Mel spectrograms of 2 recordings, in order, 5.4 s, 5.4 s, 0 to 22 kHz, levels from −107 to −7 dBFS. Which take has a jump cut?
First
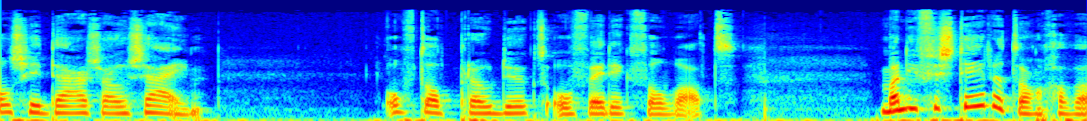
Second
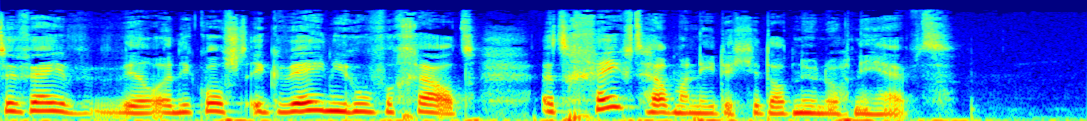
first; 1 cut; at 1.9 s

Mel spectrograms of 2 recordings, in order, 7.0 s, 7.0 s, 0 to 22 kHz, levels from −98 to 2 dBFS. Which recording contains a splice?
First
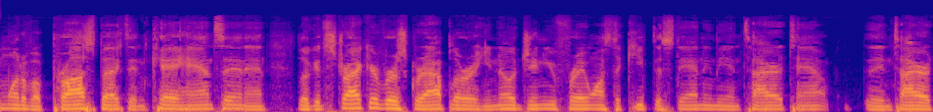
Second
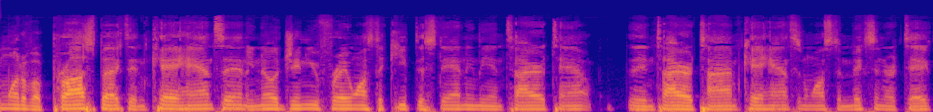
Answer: second; 1 cut; at 1.8 s

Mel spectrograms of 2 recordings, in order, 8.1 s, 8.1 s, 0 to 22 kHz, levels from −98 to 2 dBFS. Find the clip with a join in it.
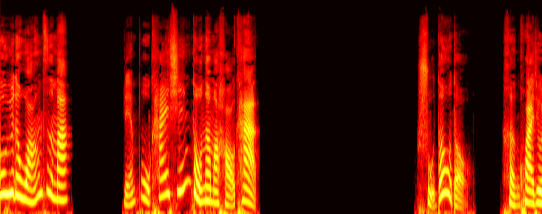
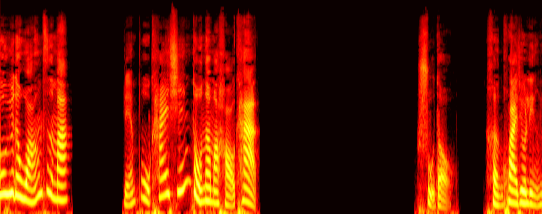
second; 1 cut; at 6.5 s

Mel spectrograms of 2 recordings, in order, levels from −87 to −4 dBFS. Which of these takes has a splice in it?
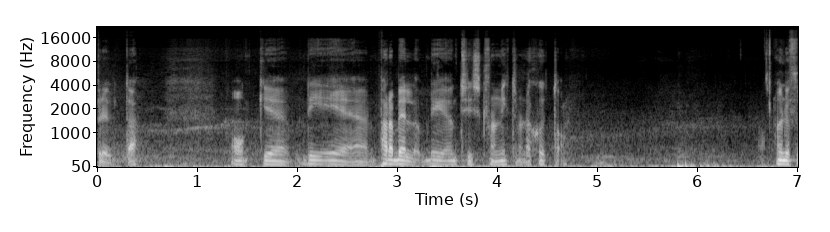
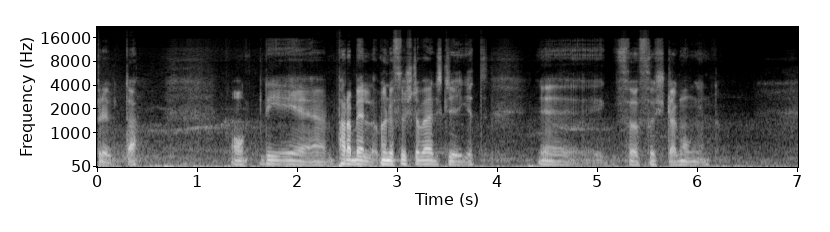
second; 3 cuts; at 1.6 s, 2.8 s, 5.1 s

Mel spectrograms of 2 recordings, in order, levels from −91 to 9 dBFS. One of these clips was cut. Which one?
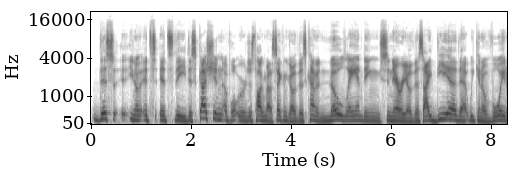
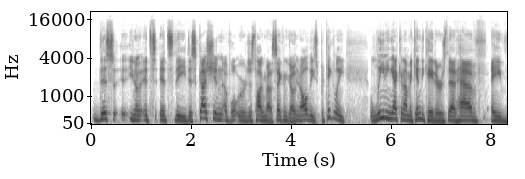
second; 1 cut; at 4.1 s

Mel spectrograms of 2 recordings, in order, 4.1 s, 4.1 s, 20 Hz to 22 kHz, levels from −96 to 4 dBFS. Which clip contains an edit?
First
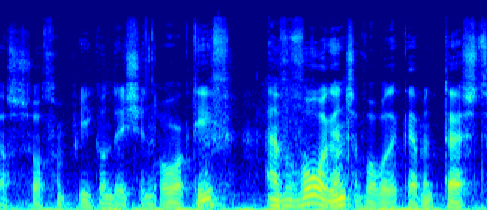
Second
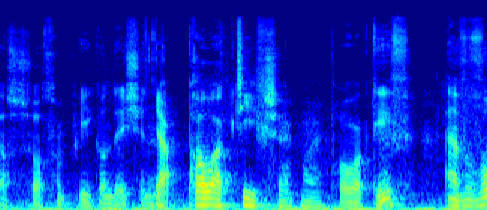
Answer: first; 2 cuts; at 1.3 s, 2.9 s

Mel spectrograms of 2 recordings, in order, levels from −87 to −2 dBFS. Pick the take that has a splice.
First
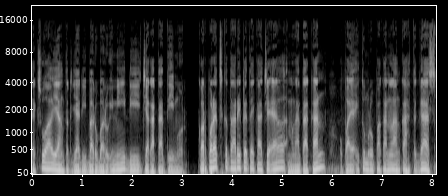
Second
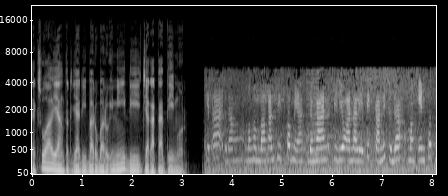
first; 2 cuts; at 3.3 s, 5.1 s

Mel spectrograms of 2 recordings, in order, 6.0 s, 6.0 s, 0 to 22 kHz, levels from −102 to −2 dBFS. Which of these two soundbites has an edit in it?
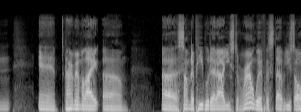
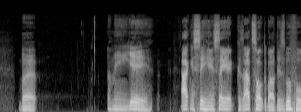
first; 1 cut; at 1.2 s

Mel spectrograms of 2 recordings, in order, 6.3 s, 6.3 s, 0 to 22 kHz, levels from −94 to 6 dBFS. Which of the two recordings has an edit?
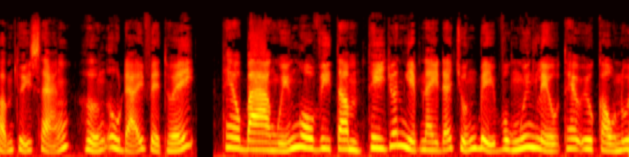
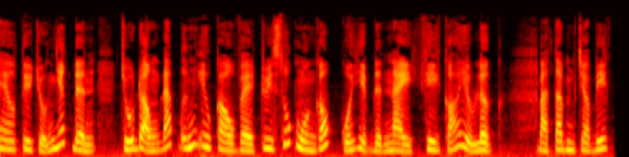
first; 1 cut; at 3.6 s

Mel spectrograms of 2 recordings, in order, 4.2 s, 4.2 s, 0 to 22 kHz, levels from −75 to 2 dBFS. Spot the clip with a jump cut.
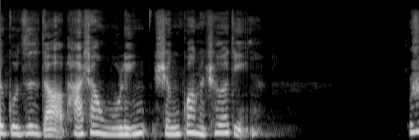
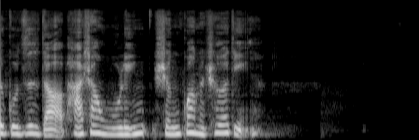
second; 1 cut; at 3.2 s

